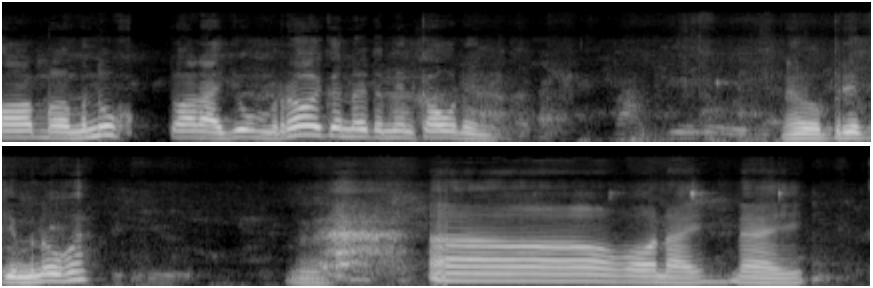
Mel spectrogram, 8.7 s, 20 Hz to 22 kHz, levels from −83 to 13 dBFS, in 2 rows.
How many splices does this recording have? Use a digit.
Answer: 1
